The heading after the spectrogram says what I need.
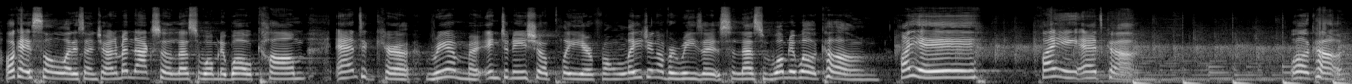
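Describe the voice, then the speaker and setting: A high-pitched woman with a bright, ringing voice, hosting a racing esports event from the stage in Mandarin and English. She has an upbeat announcer's delivery, with music playing faintly behind her. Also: a little slow. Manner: upbeat, formal announcer phrasing. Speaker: bilingual event emcee.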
